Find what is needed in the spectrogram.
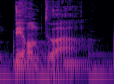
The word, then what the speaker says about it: péremptoire: Aujourd'hui, notre mot du jour est péremptoire. Attention, le son en de pérent » s'écrit E-M.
